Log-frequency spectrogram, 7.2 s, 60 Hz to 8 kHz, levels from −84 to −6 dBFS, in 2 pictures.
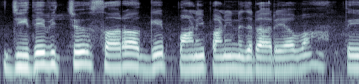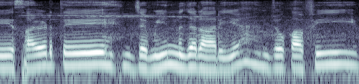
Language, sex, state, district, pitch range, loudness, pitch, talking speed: Punjabi, male, Punjab, Kapurthala, 150-180 Hz, -15 LUFS, 165 Hz, 165 wpm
